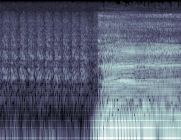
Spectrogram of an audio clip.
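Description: A car engine cranks and catches, bursting into a loud, steady rumble after a second of quiet background noise, then holds a throaty idle.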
